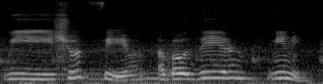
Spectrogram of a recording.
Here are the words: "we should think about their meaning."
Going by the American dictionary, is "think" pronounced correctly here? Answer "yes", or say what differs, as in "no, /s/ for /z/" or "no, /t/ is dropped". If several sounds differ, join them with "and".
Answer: no, /k/ is dropped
